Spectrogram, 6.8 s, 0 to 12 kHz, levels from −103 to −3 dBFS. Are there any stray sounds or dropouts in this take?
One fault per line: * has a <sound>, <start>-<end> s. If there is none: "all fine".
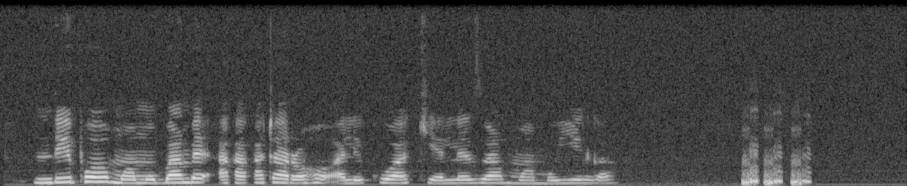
* has a laugh, 5.6-6.1 s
